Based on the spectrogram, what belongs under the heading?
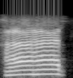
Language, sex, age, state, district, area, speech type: Bengali, male, 60+, West Bengal, Nadia, rural, conversation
